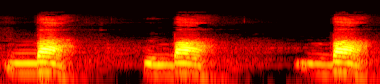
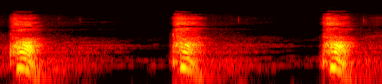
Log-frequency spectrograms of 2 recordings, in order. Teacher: with the B, there should be some vibration. Ba, ba, ba.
